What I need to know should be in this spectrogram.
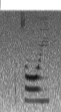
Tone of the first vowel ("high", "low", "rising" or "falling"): high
